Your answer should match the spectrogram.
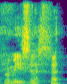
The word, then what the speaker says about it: mimesis: Before getting into some of your key lessons, in the introduction, you speak a lot about mimesis, if I'm saying that right. – Mimesis. – Mimesis. Thank you.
